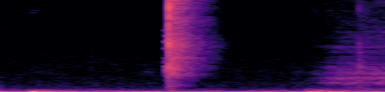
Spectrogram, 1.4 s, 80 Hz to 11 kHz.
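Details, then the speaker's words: Pietta Colt 1860 Army revolver with a broken hammer cam, before repair. Two sharp clicks about half a second apart when trying to set half cock; the second is the bolt snapping up and locking the cylinder. It fails to hold half cock. "That second click is the bolt down here snapping up, locking the cylinder in place, okay? It interferes with only that function."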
